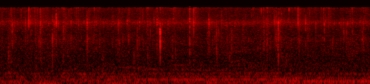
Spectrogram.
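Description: A soft, steady sizzle of spice paste frying in a pan, with faint crackles and pops scattered throughout, close and continuous.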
